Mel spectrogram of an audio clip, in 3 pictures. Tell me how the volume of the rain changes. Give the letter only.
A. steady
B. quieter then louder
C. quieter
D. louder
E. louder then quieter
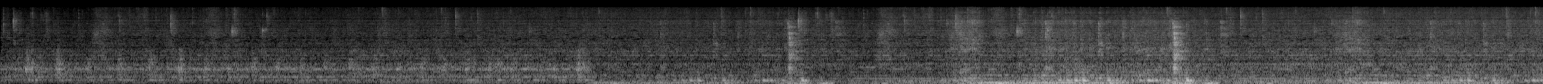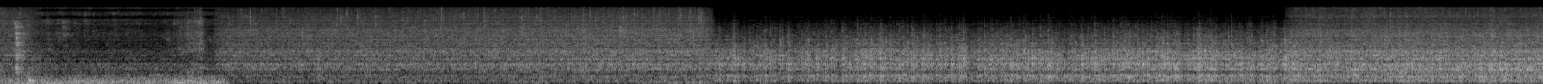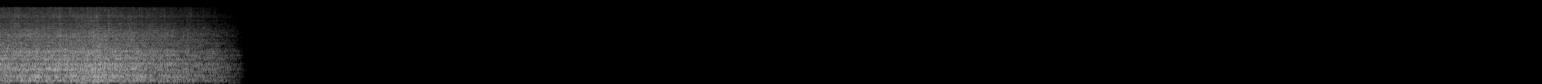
D.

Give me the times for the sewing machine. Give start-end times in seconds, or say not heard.
0.0-17.5.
